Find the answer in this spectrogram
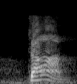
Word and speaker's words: DOM: go-between search of the d rhymes with arm Dom right some of you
